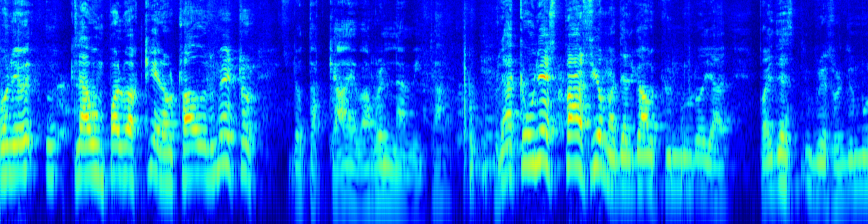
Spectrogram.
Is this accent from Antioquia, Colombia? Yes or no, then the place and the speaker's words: yes; Medellín, Antioquia, Colombia; born there; Nací en Medellín. Fecha de nacimiento, 2 de junio de 1950.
